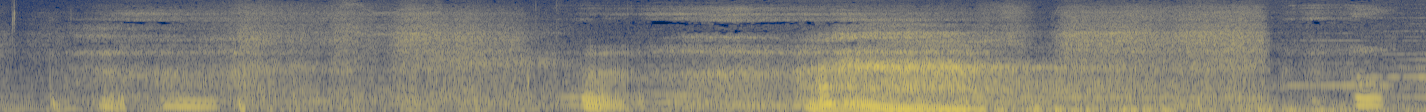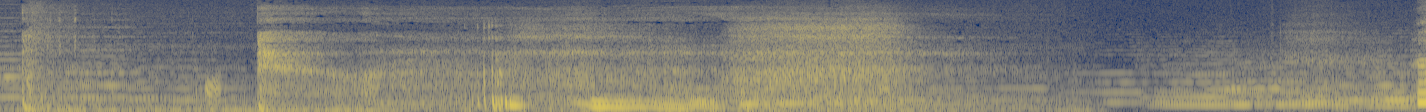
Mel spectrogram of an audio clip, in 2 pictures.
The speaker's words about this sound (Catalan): Però el bes aclamat, esperat, desitjat, és el bes de l'amant. Apassionat, fogós, un bes que sonaria més o menys així.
